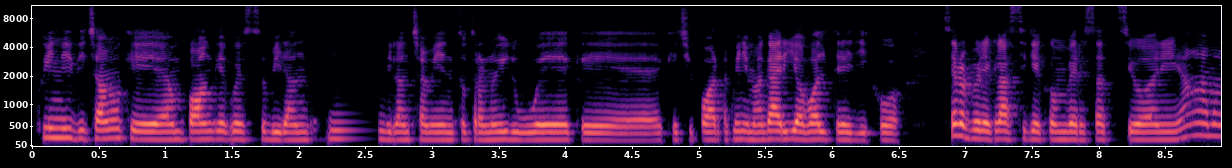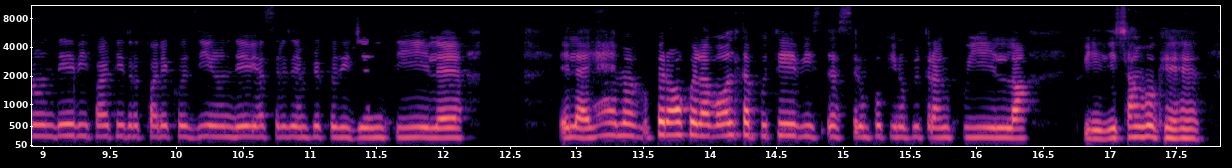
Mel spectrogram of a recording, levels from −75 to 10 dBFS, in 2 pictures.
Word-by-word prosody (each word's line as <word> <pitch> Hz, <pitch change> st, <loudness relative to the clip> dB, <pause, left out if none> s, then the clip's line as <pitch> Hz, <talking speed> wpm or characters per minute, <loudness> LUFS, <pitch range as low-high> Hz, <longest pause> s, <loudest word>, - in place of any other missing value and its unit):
Quindi 225 Hz, -1 st, 0 dB
diciamo 205 Hz, +2 st, +1 dB
che 190 Hz, -3 st, +3 dB
è 180 Hz, -, +1 dB
un 180 Hz, 0 st, -2 dB
po' 185 Hz, -, +2 dB
anche 190 Hz, 0 st, +2 dB
questo 185 Hz, 0 st, -3 dB
bilan 180 Hz, +1 st, -1 dB, 0.5 s
bilanciamento 180 Hz, -1 st, -2 dB
tra 175 Hz, -, -2 dB
noi 180 Hz, +1 st, +1 dB
2 180 Hz, 0 st, +4 dB
che 165 Hz, -1 st, -1 dB
che 175 Hz, -, -9 dB
ci 175 Hz, 0 st, -16 dB
porta 175 Hz, -2 st, 0 dB
quindi 190 Hz, -1 st, -2 dB
magari 185 Hz, +1 st, +3 dB
io 195 Hz, -, +6 dB
a -, -, -2 dB
volte 185 Hz, -1 st, +2 dB
le 175 Hz, -, +2 dB
dico 170 Hz, -1 st, -4 dB, 0.3 s
sono 275 Hz, 0 st, +4 dB
quelle 200 Hz, -2 st, +4 dB
classiche 190 Hz, -1 st, 0 dB
conversazioni, 180 Hz, 0 st, -1 dB
"Ah, 275 Hz, +5 st, -4 dB
ma 270 Hz, -, -3 dB
non 265 Hz, -1 st, -3 dB
devi 265 Hz, 0 st, -1 dB
farti 255 Hz, 0 st, -5 dB
trattare 255 Hz, 0 st, -5 dB
così, 250 Hz, 0 st, -5 dB
non 245 Hz, -1 st, -4 dB
devi 250 Hz, +1 st, 0 dB
essere 245 Hz, 0 st, -7 dB
sempre 245 Hz, -1 st, -4 dB
così 235 Hz, -1 st, -3 dB
gentile." 230 Hz, 0 st, -1 dB, 0.7 s
E -, -, -1 dB
lei: 230 Hz, -1 st, +3 dB
"Eh, 280 Hz, +1 st, -2 dB
ma 275 Hz, -3 st, -1 dB
però 295 Hz, 0 st, +8 dB
quella 285 Hz, -2 st, +5 dB
volta 280 Hz, +2 st, +2 dB
potevi 260 Hz, -2 st, -2 dB
essere 250 Hz, 0 st, -4 dB
un 235 Hz, -, -8 dB
pochino 245 Hz, -2 st, -5 dB
più 245 Hz, +1 st, -8 dB
tranquilla". 230 Hz, -1 st, 0 dB, 0.4 s
Quindi 200 Hz, -1 st, -1 dB
diciamo 245 Hz, +3 st, +3 dB
che 215 Hz, -2 st, +1 dB
215 Hz, 190 wpm, -20 LUFS, 180-245 Hz, 0.7 s, però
